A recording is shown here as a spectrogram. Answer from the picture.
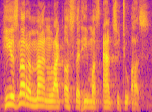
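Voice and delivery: ordinary talk, nothing marked

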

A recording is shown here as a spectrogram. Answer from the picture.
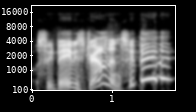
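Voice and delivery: high falsetto squeal of panic; mock alarm. Gamer spots the sweet baby drowning, mock-panicked.

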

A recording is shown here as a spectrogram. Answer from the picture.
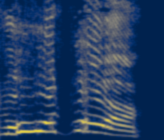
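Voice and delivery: high, loud, slow dumb question; Puddin's voice. Retold or imitated. Puddin asks the doctor, high baffled squeak. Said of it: "He said".

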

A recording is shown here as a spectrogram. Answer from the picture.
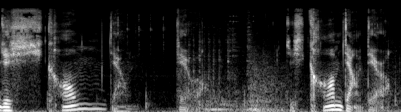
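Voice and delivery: soft, slow coaxing, trailing into a whisper; hushed soothing. Pretend. Player soothes Daryl after yelling, hushed coaxing. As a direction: talk them down very quietly.

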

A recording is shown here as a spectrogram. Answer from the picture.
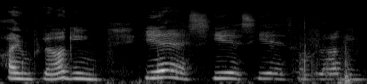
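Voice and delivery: ordinary delivery

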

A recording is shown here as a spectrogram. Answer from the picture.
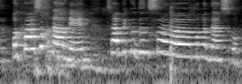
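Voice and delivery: usual speaking voice

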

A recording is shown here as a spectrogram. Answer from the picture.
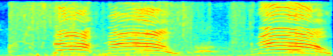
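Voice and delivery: put-on loud high scream at the kids; full-voiced angry yell. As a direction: bellow stop now. Yelling at splashing kids.

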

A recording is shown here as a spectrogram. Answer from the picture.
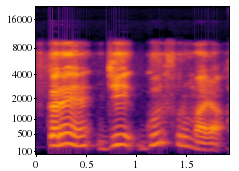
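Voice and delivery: slow measured Gurbani recitation. Shown as a demonstration. Teacher recites the verse to students, slow. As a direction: chant each word with pauses.

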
